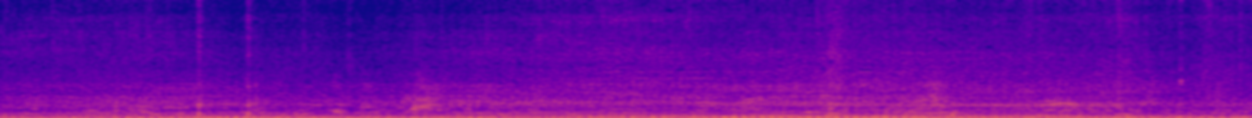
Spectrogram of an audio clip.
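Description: Busy street-market ambience: scattered background voices of vendors and shoppers over a low, steady rumble of motorbike traffic.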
